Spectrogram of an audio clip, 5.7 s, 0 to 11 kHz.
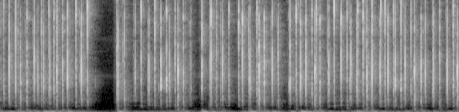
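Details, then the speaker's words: Marvo KG972W gasket-mount mechanical keyboard, stock tactile switches, right out of the box: fast typing gives sharp, thin, high-pitched ticks on each keystroke, attributed to the tactile switches; stabilizers have little to no ticking. "Overall, it does sound a bit high-pitched and ticking. I'm pretty sure that's because of the switches that are causing the ticking that you hear that makes that really high-pitched sound,"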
